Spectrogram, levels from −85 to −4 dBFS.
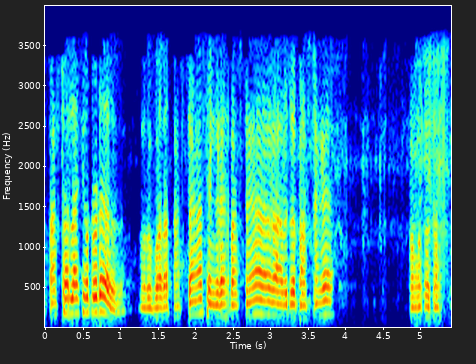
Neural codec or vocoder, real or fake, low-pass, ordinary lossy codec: vocoder, 22.05 kHz, 80 mel bands, WaveNeXt; fake; 3.6 kHz; MP3, 32 kbps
